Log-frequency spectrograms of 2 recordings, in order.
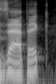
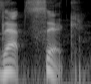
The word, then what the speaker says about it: Zapcic: Zappic. Mike who? Zappic? Zapzik. That's what I said the first time. Zappic? Zapsic.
